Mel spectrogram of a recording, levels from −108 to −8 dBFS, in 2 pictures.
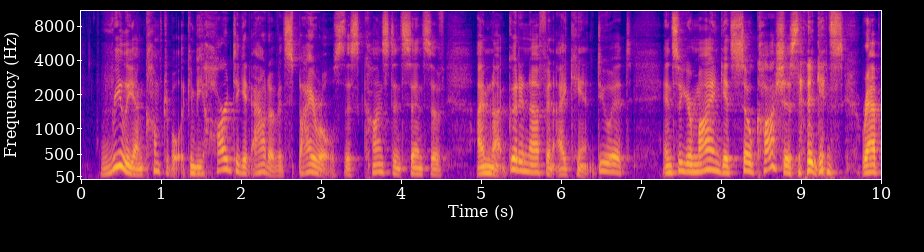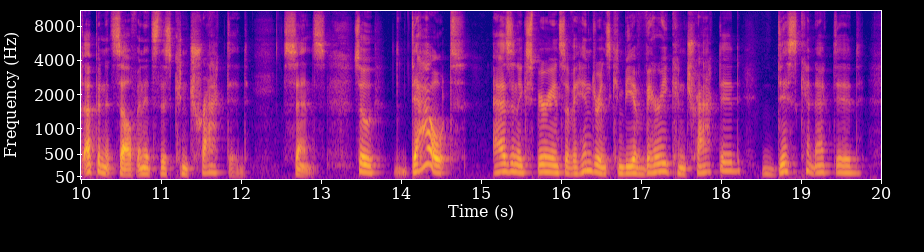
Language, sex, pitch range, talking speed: English, male, 110-145 Hz, 175 wpm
